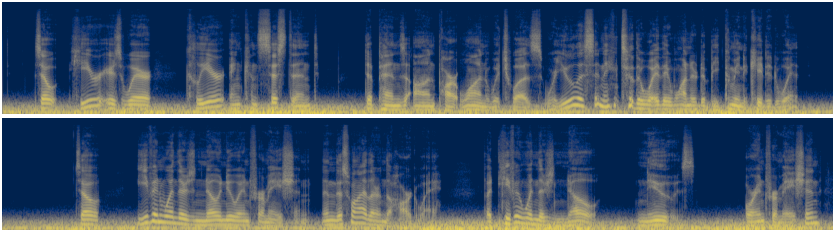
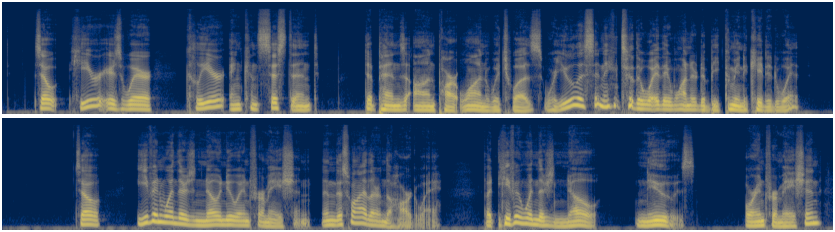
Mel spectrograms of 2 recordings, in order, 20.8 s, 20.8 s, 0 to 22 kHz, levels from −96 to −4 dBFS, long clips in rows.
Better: second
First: low rumble; noticeable; throughout; 15 dB below the speech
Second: none

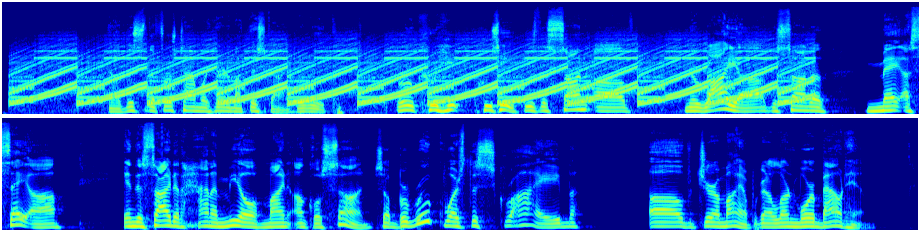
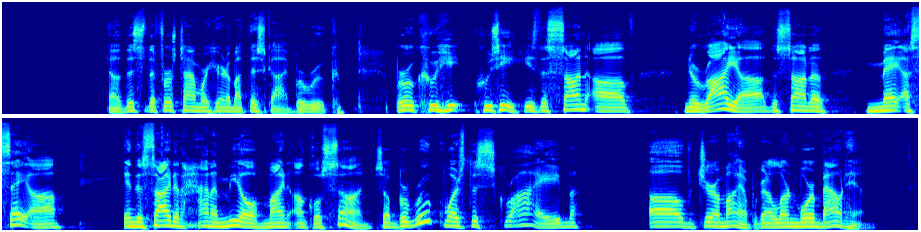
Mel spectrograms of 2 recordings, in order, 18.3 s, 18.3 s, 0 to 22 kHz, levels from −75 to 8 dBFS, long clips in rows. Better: second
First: siren; loud; until 8 s; peak 2 dB above the speech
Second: none

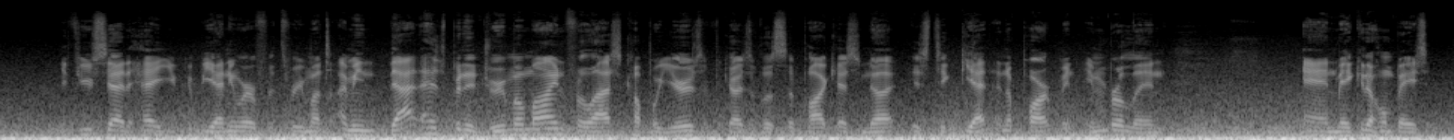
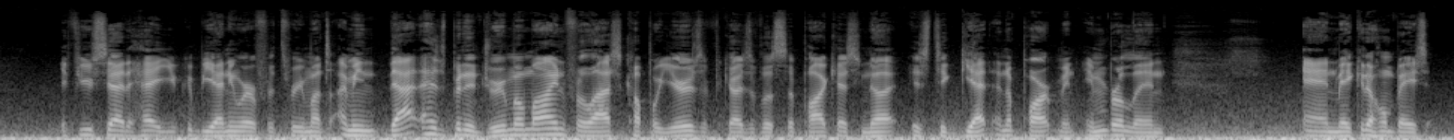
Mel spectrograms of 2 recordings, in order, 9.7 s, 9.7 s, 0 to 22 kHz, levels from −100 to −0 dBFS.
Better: second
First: low rumble; loud; throughout; 8 dB below the speech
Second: low rumble; faint; throughout; 20 dB below the speech

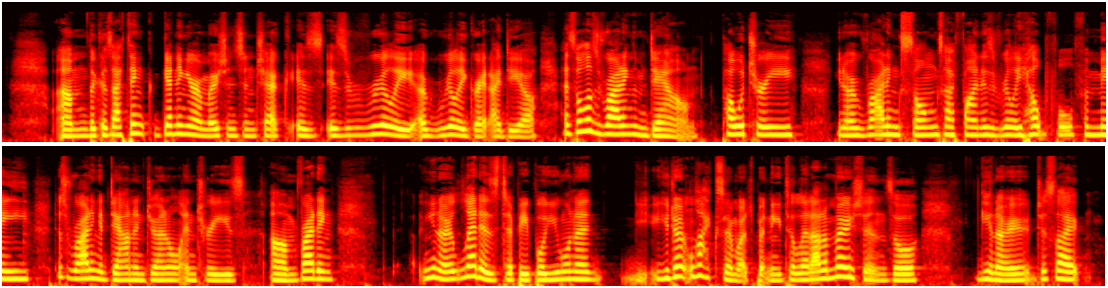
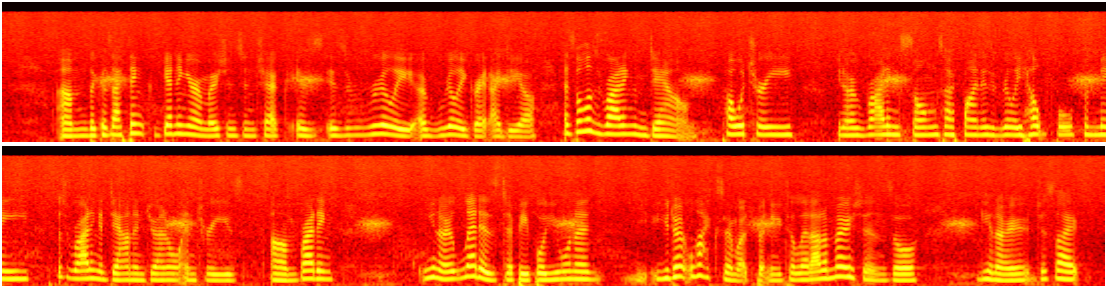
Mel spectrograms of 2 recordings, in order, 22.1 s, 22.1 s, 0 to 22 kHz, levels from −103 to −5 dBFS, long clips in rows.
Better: first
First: none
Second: hiss; loud; throughout; 9 dB below the speech

